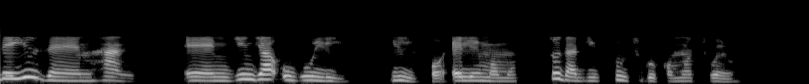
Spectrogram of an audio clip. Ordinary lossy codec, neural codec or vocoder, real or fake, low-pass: none; codec, 44.1 kHz, 7.8 kbps, Pupu-Codec; fake; 3.6 kHz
